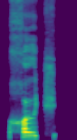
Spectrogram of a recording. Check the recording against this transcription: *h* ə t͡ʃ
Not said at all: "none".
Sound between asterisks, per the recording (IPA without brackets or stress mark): χ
